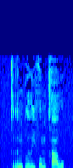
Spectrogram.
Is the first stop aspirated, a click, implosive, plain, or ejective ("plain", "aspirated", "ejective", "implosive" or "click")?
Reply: plain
